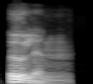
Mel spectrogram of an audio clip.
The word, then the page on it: uhlan: British English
